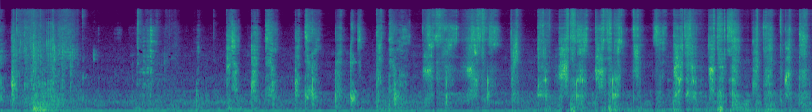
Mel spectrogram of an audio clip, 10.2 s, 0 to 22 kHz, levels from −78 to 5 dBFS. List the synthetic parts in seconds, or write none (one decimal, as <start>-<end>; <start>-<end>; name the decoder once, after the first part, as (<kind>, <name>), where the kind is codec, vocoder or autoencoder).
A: 4.0-4.5 (codec, SNAC); 5.2-10.2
